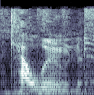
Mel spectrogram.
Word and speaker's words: Kowloon: It's Kowloon. Because I went around, talked to the NPCs on the other profile, and this lady made the joke of Cow Lung Cracker Park.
